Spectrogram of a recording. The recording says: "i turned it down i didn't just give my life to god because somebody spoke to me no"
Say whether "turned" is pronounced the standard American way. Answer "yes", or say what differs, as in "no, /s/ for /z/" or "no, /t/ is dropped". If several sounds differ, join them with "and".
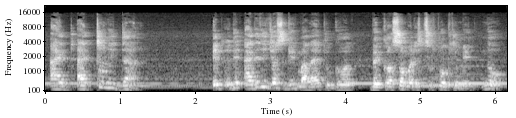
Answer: no, /d/ is dropped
